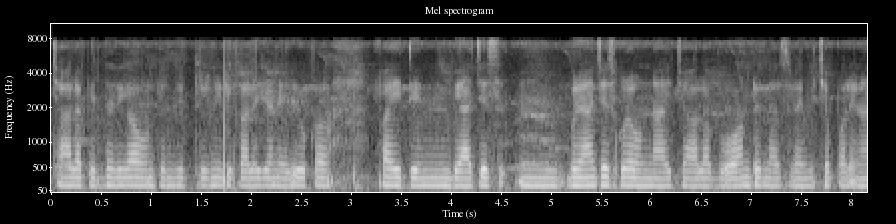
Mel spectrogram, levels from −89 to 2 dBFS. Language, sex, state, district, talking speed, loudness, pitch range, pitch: Telugu, female, Telangana, Karimnagar, 140 wpm, -19 LUFS, 145-155 Hz, 150 Hz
